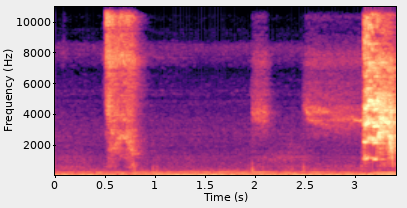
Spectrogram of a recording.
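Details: Pet conures, two birds kept at home, chirping: a short harsh screech, then a quiet pause with faint tones, and a louder raspy screech near the end.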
